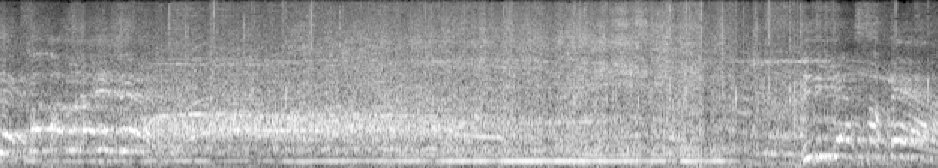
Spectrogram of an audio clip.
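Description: A crowd cheers and roars at a stunt show at Beto Carrero as a Volkswagen Constellation truck performs, with a loud sustained engine drone beneath the noise and a swell of cheering near the end.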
